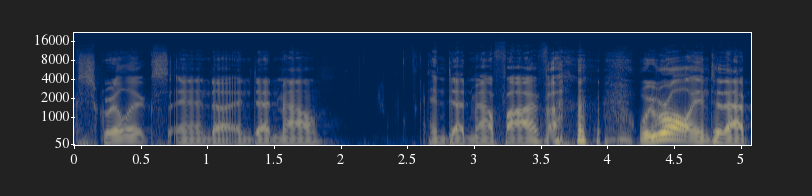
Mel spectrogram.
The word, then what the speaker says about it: Deadmau5: And they'd be like, you don't even know, like you don't even know how it's pronounced. It's called Deadmau5.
